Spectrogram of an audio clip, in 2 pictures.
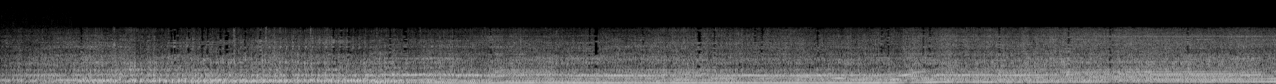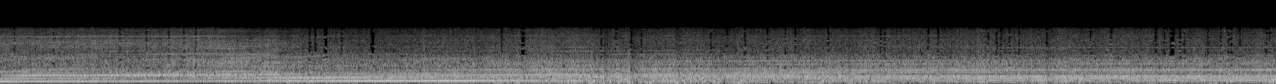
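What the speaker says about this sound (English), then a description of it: "This little outboard would run all day at this speed." A 15 HP Johnson outboard motor runs steadily on a boat, its droning engine tone shifting upward early on and then holding a sustained, even note for a long stretch.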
